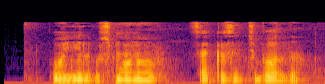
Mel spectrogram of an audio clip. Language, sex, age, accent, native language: Uzbek, male, 18-24, Surxondaryo, Uzbek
